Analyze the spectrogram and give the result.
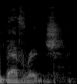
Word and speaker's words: Beveridge: His name is Jim Beveridge. It's pronounced like the drink, but it's spelled differently.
